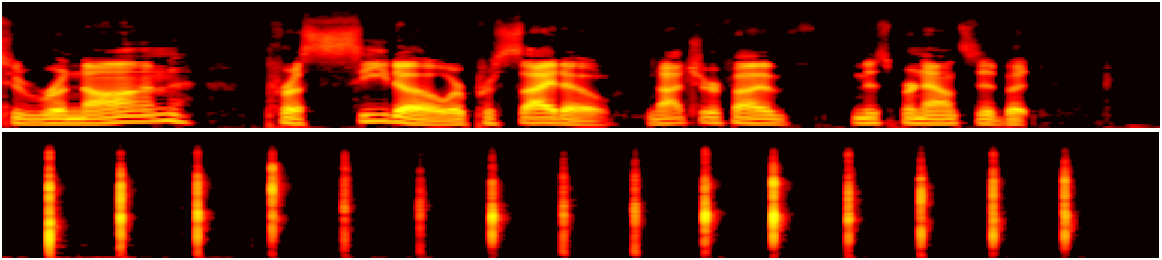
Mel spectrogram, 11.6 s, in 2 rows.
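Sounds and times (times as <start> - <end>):
speech: 0.0 - 5.3
one person clapping slowly: 6.0 - 11.3.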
